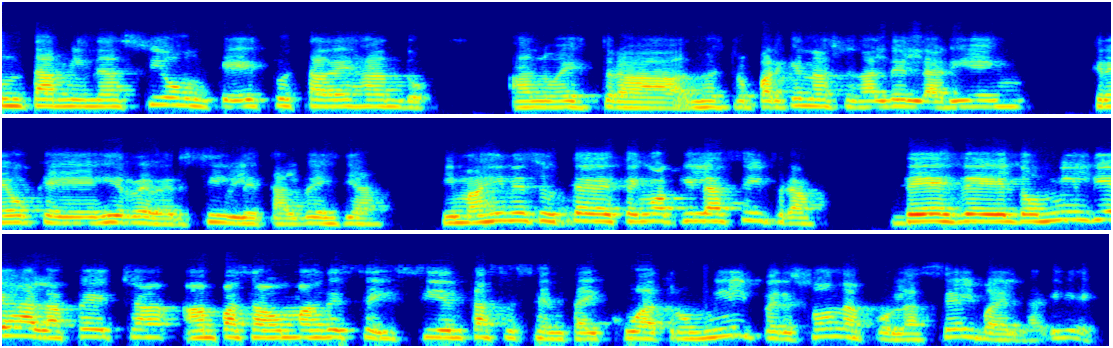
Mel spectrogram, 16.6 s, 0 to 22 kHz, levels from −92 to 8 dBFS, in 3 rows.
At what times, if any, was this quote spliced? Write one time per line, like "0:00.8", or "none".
none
